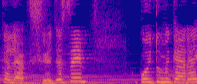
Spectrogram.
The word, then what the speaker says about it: kalopsia: तो चलिए द 8th word for the evening was कैलैप्सिया, कैलैप्सिया, KALOPSIA, कैलैप्सिया, KALOPSIA, कैलैप्सिया।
